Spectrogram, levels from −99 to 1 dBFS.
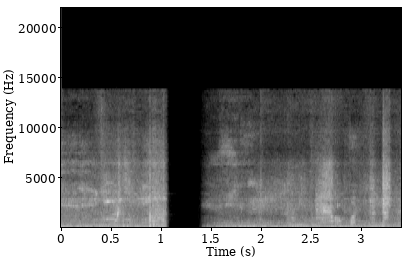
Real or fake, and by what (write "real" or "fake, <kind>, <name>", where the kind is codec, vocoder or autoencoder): fake, codec, SNAC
